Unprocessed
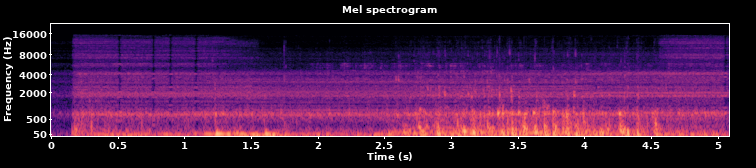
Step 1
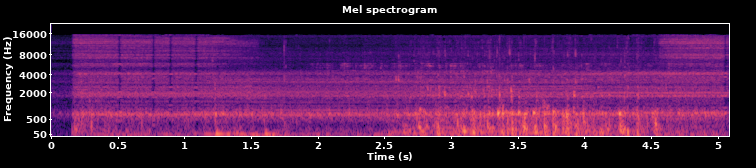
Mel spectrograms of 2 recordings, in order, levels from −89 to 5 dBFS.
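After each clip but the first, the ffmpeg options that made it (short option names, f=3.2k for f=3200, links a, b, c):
-af "aemphasis=mode=production:type=bsi"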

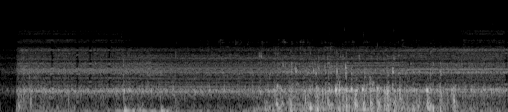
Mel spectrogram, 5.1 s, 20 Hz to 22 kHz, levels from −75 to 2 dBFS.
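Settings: -af "lowpass=2.4k"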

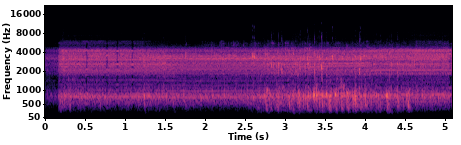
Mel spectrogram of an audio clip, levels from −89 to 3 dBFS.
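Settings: -af "highpass=f=390:t=q:w=0.5412,highpass=f=390:t=q:w=1.307,lowpass=f=3.6k:t=q:w=0.5176,lowpass=f=3.6k:t=q:w=0.7071,lowpass=f=3.6k:t=q:w=1.932,afreqshift=92,aexciter=amount=12.7:drive=8:freq=2.8k,volume=-7.5dB"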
